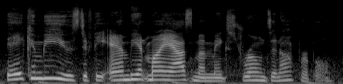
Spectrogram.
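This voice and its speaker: A woman's voice: mid-range voice, expressive, fairly quick, a little hiss or hum, natural voice. A woman playing an earnest, helpful young female courier in a video game.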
